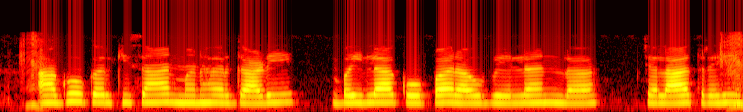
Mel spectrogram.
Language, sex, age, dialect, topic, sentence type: Chhattisgarhi, female, 25-30, Northern/Bhandar, agriculture, statement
